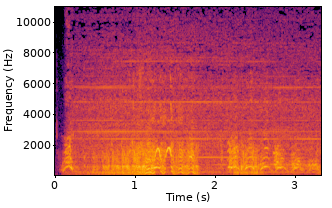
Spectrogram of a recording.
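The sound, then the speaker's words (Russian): Horses neigh and whinny in a busy, overlapping burst of wavering cries, loud, with a brief lull before another round of calls near the end, as horses are harnessed to pull a bulldozer out of a river. “Впряглись снеговики, лошади, собаки.”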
